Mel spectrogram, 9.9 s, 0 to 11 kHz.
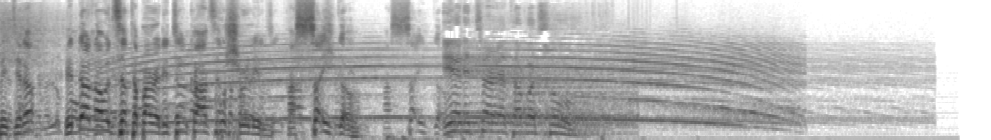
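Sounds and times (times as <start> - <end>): siren-like tone sliding down: 0.7 - 9.4.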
